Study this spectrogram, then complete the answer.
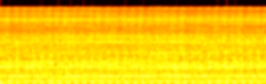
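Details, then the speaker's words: Automatic scooter after cleaning dirt, sanding and tightening bolts in the clutch area to cure judder (gredeg) at initial start: steady, even single-cylinder putter, no clatter, shudder or uneven beats; judder gone, normal healthy idle. "ini nanti geredeknya sudah hilang, Guys. Geredek di saat star awal tuh dia sudah hilang, ya."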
